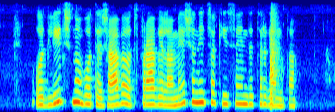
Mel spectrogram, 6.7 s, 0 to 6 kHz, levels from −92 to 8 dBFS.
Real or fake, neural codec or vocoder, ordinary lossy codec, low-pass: real; none; none; 5.4 kHz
